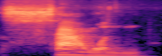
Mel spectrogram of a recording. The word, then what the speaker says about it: Samhain: a thing called it's spelt samhain but it's pronounced sauen which was the old ancient like you said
